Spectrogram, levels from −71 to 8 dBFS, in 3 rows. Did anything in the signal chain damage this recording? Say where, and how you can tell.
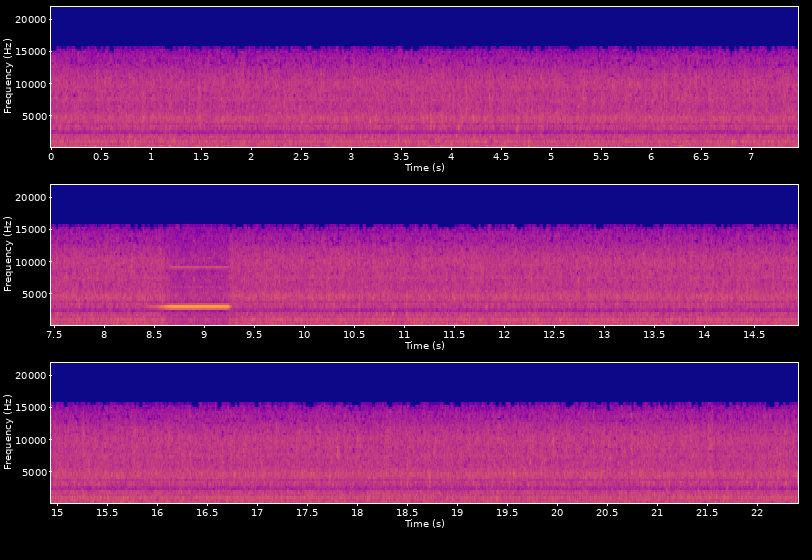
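Yes. From 8.39 to 9.34 s there is loudspeaker feedback squeal in the acoustic and analogue stage, where a microphone picks up its own loudspeaker. A pure 3 kHz tone swells over roughly a third of a second to about 10 dB above the surrounding sound, then stops. The loop's gain has climbed past unity at that one frequency, so the tone keeps feeding itself. On a spectrogram it is a single bright horizontal line at 3 kHz, and the waveform shows a sinusoidal envelope growing on top of the audio.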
